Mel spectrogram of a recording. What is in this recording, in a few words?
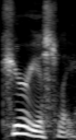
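"curiously", British English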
